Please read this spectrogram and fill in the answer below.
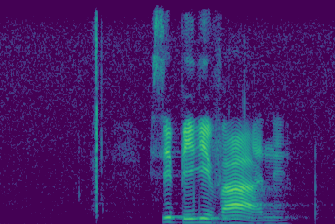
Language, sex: Swati, male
